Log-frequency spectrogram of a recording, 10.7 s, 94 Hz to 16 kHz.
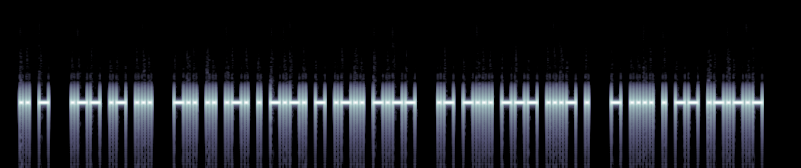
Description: Morse code, heard as a keyed tone, about 28 wpm, 700 Hz. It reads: IT WAS DIRECTLY ABOVE THEM.
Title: Sentences from Top 1000 Words - Review Part 5 - 28wpm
